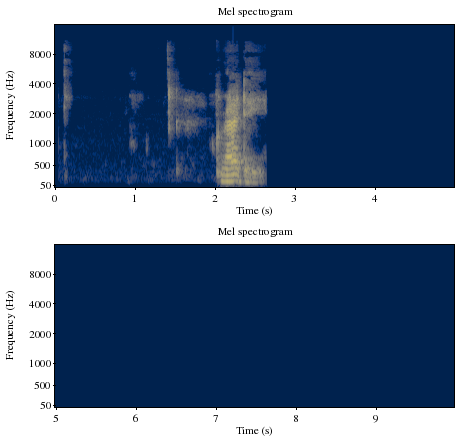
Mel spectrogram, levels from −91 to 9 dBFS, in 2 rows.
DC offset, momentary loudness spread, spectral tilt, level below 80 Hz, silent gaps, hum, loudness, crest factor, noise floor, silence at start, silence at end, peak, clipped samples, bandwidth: under 0.1%; 26 LU; -5.5 dB/octave; -74 dBFS; none; none; -20 LUFS; 30 dB; -74 dBFS; 0.1 s; 7.35 s; 0 dBFS; under 0.1%; 11 kHz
